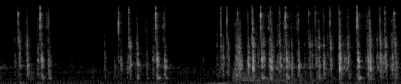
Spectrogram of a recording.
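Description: Fingertips type quickly on a full-size typewriter-style mechanical keyboard with round black plastic keycaps, chrome-look rims and a metallic frame. Short, sharp, bright clicks come in scattered bursts, with a brief pause before a faster, denser run of keystrokes.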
